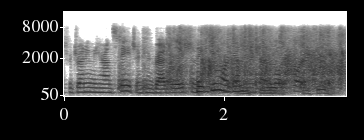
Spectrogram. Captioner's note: applause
